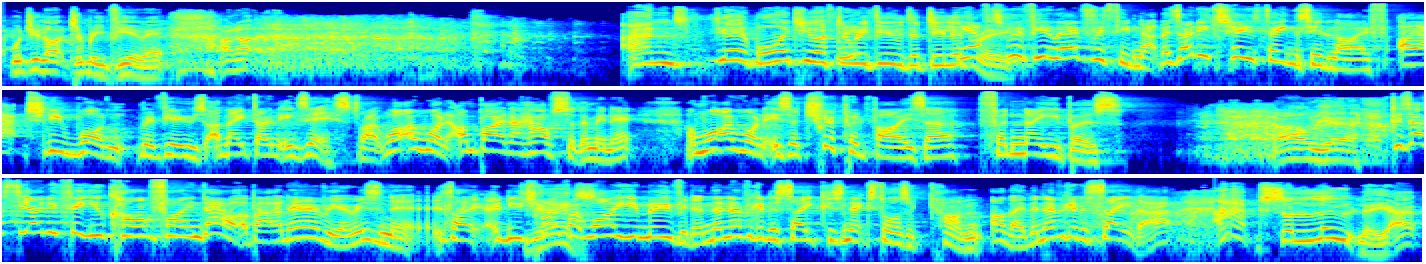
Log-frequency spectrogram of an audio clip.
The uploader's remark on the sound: Live Special. A LIVE recording of the podcast.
